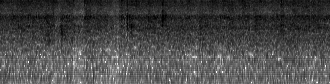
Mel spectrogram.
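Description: Heavy rain pours down in a dense, steady roar of close, loud hiss with no letup.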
